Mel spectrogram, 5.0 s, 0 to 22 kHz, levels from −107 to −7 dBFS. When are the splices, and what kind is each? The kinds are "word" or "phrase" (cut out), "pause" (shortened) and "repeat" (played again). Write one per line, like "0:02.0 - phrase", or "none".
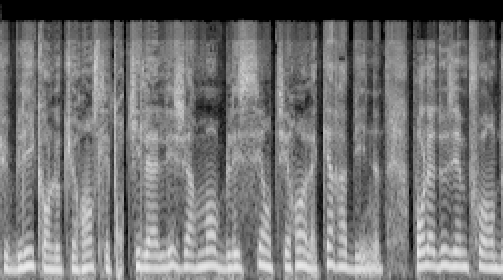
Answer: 0:01.2 - word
